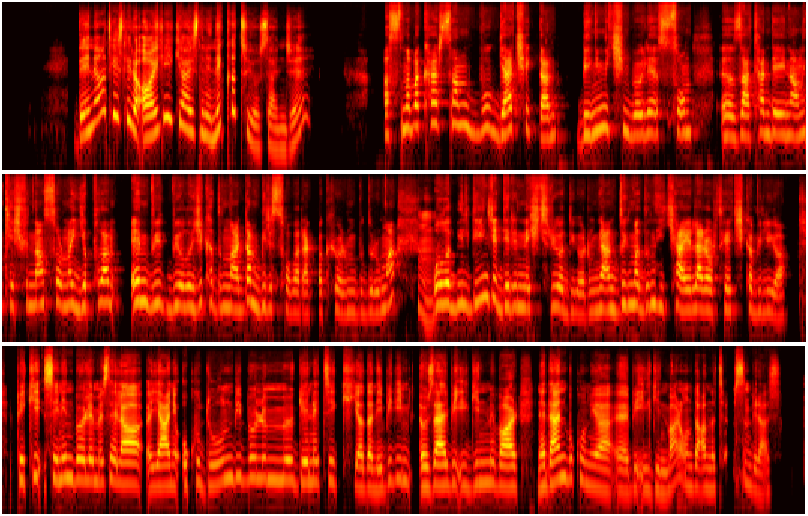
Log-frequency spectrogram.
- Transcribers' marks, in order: other background noise
- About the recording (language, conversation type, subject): Turkish, podcast, DNA testleri aile hikâyesine nasıl katkı sağlar?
